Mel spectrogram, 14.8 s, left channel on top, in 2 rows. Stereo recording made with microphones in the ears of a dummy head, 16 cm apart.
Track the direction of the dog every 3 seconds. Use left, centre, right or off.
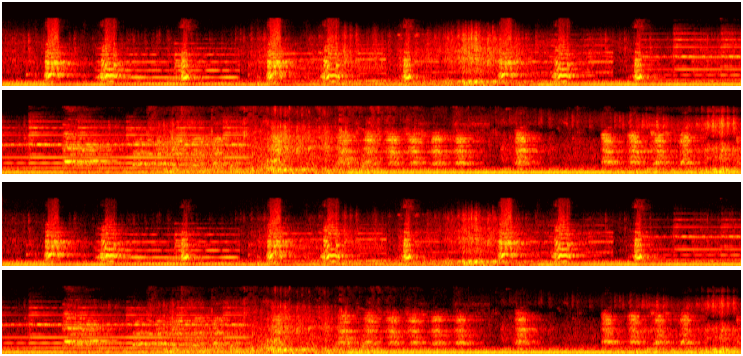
left, centre, left, left, left.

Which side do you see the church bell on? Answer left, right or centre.
left.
